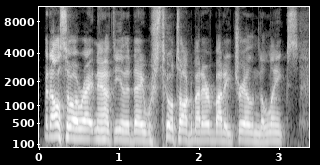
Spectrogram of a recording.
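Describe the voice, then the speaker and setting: A man's voice: a little high, very fast, fairly bright tone. A man co-hosting a sports radio show in casual, colloquial and playful commentary.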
